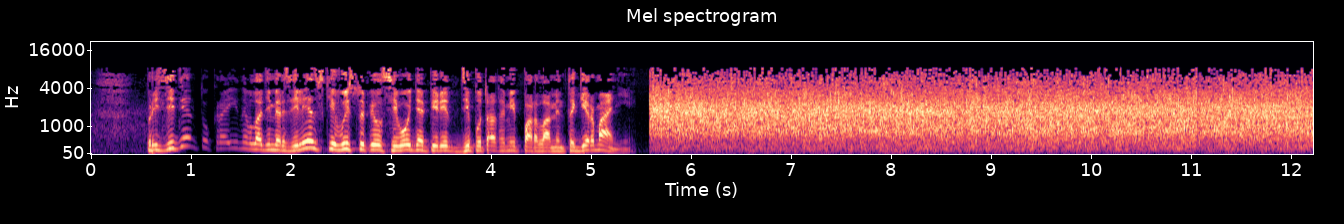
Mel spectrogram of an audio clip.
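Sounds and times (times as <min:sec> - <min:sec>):
speech: 0:00.6 - 0:05.6
sustained dense applause from members of parliament in the German Bundestag chamber: 0:05.6 - 0:12.2.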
